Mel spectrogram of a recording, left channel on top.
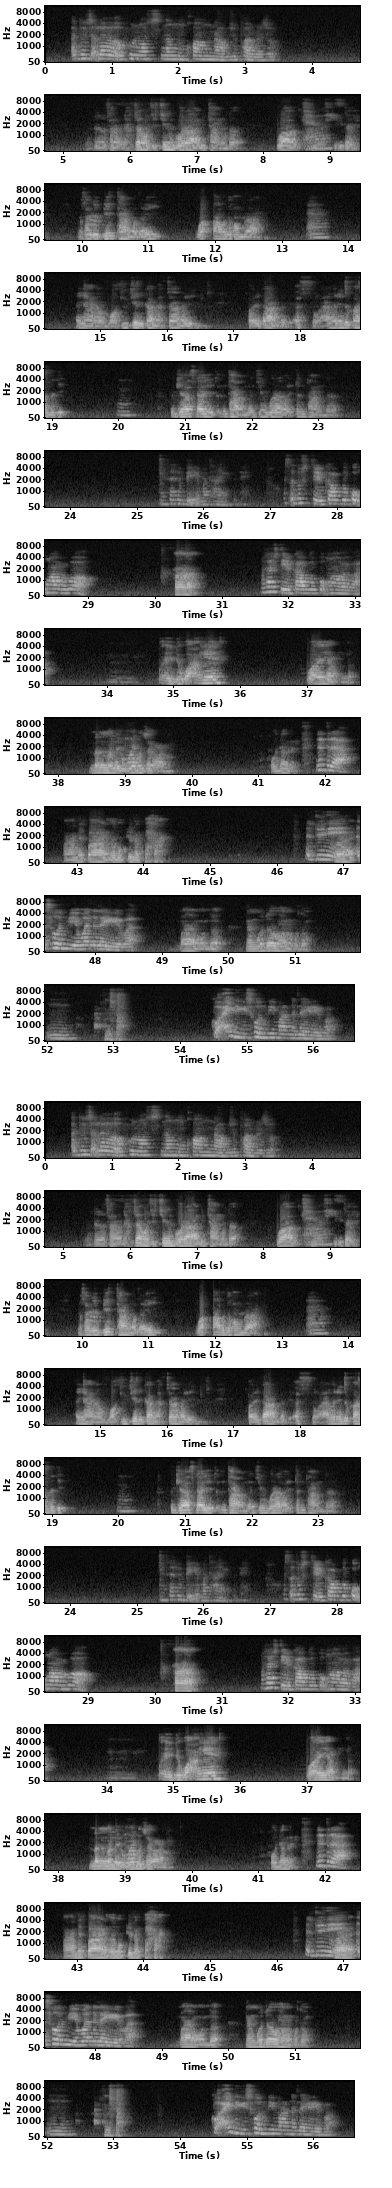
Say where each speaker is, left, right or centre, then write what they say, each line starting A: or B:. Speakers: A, on the right; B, on the right.
A: ꯑꯗꯨ ꯆꯠꯂꯒ ꯍꯨꯅꯣꯁ ꯅꯪ ꯈ꯭ꯋꯥꯡ ꯅꯥꯕꯖꯨ ꯐꯒ꯭ꯔꯖꯨ
B: ꯑꯗꯨ ꯁꯥꯡꯅ ꯆꯦꯡ ꯍꯧꯖꯤꯛ ꯆꯦꯡ ꯕꯣꯔꯥ ꯑꯅꯤ ꯊꯥꯡꯕꯗ ꯋꯥꯕ
A: ꯑꯦꯁ
B: ꯁꯤꯅ ꯁꯤꯒ ꯇꯧꯋꯦ ꯉꯁꯥꯏꯒꯤ ꯕꯦꯛ ꯊꯥꯡꯕꯗ ꯑꯩ ꯋꯥꯕꯗ ꯍꯣꯡꯕ꯭ꯔꯥ
A: ꯑ
B: ꯑꯩ ꯍꯥꯟꯅ ꯋꯥꯛꯀꯤꯡ ꯆꯦꯜꯂꯤꯀꯥꯟꯗ ꯍꯛꯆꯥꯡꯒꯥꯁꯤ ꯐꯔꯦꯀꯥꯟꯗꯗꯤ ꯑꯁ ꯅꯨꯡꯉꯥꯏꯕꯅꯦ ꯑꯗꯨꯀꯥꯟꯗꯗꯤ
A: ꯎꯝ
B: ꯎ ꯒ꯭ꯌꯥꯁ ꯀꯥꯥꯁꯦ ꯇꯪ ꯊꯥꯡꯗꯅ ꯆꯦꯡ ꯕꯣꯔꯥ ꯀꯥꯁꯦ ꯇꯪ ꯊꯥꯡꯗꯅ
A: ꯉꯁꯥꯏꯁꯨ ꯕꯦꯒ ꯑꯃ ꯊꯥꯡꯉꯦ ꯑꯁ ꯑꯗꯨ ꯏꯁꯇꯤꯔꯠ ꯀꯥꯕꯗꯣ ꯀꯣꯛ ꯉꯥꯉꯤꯀꯣ
B: ꯍꯥ
A: ꯉꯁꯥꯏ ꯏꯁꯇꯦꯔ ꯀꯥꯕꯗꯣ ꯀꯣꯛ ꯉꯥꯎꯋꯦꯕ
B: ꯎꯝ ꯑꯩꯗꯤ ꯋꯥꯡꯉꯦ ꯋꯥꯏ ꯌꯥꯝꯅ ꯅꯪꯅ ꯂꯩꯒꯦꯗꯕ
A: ꯀꯃꯥꯏꯅꯕꯨ
B: ꯖꯒꯥꯅꯤ
A: ꯀꯥꯎ
B: ꯑꯣꯟꯅꯔꯦ
A: ꯅꯠꯇ꯭ꯔꯥ
B: ꯑ ꯅꯄꯥꯔꯗ ꯑꯃꯨꯛꯀꯤꯅꯄꯥ
A: ꯑꯗꯨꯅꯦ
B: ꯃꯥ
A: ꯑꯁꯣꯟꯕꯤ ꯑꯃꯅ ꯂꯩꯔꯦꯕ
B: ꯃꯥ ꯑꯩꯉꯣꯟꯗ ꯉꯝꯒꯗ꯭ꯔꯣ ꯍꯪꯉꯛꯄꯗꯣ
A: ꯎꯝ
B: ꯎꯝ
A: ꯈ꯭ꯋꯥꯏꯗꯒꯤ ꯁꯣꯟꯕꯤ ꯃꯥꯅ ꯂꯩꯔꯦꯕ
